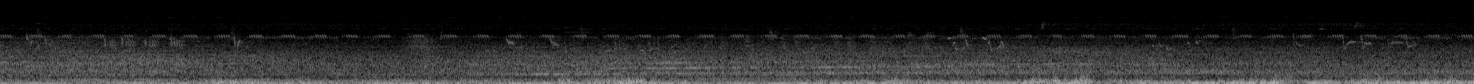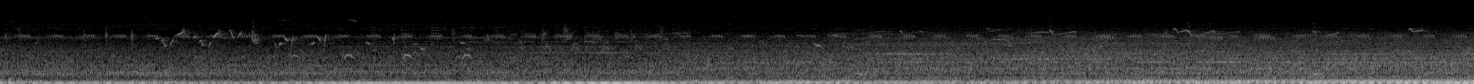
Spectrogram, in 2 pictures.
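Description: Diesel locomotives of a freight train approaching: a low engine rumble that grows steadily louder, over a steady pulsing chirp of insects.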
